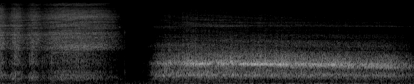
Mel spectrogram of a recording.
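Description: Two airy breaths during deep breathing, with no talking: a short rush of air, a brief pause, then a long, steady inhale through the nose with a faint whistling edge that holds for nearly three seconds.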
